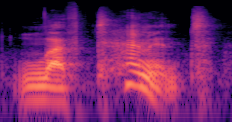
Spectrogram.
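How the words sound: Lieutenant is said with a British pronunciation.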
